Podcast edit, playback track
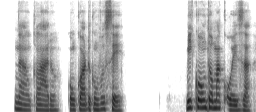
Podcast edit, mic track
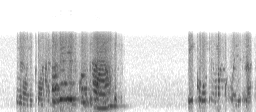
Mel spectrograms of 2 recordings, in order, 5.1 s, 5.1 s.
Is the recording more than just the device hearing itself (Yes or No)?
Yes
